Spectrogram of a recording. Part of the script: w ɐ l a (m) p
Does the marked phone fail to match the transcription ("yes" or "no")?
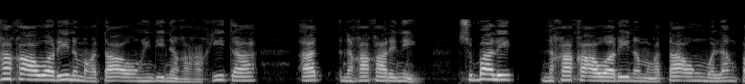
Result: yes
